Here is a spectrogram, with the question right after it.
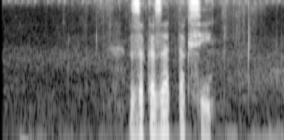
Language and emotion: Russian, neutral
